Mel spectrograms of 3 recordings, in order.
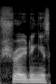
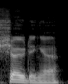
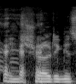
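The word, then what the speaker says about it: Schrödinger: took i brought up schrodinger's cat oh yes and we debated how to pronounce schrodinger yeah cause i for some reason i don't know why i thought it was schodinger it's not obviously i did google what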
